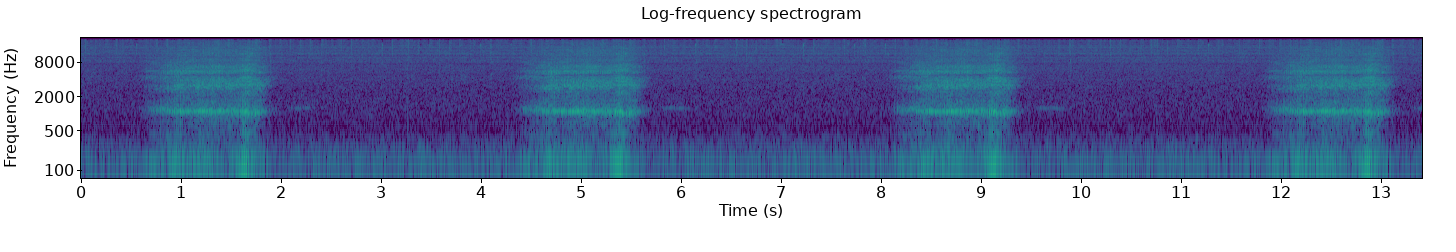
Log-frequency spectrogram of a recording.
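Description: Regular snores about every 3.7 seconds, around 16 breaths a minute, each a rough buzzing in-breath ending in a soft snort, over faint room hiss.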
